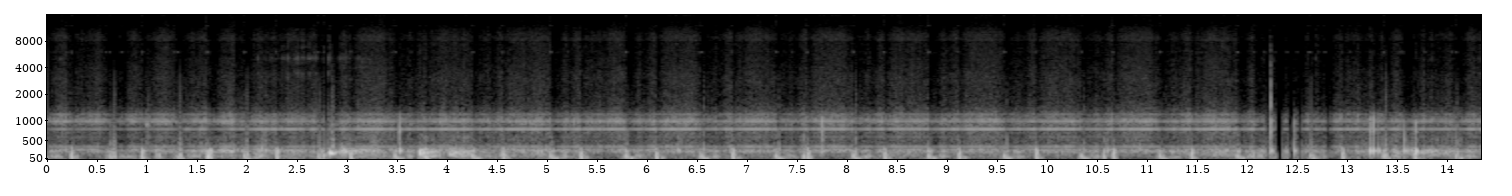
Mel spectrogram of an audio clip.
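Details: Own heartbeat heard through a stethoscope in an ASMR recording, after a lunch with loud digestion: soft repeated low thumps partly masked by hum and rustling; normal heart sounds.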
